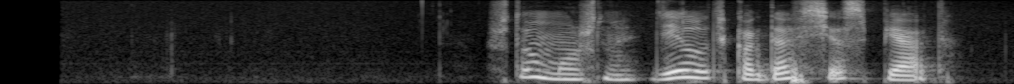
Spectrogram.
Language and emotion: Russian, neutral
